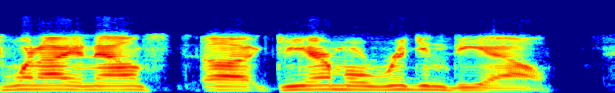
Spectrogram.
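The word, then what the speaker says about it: Rigondeaux: I announced uh GMO Riendial. The way his name is spelled, it looks like Riendo, right? Right. But I went to him and he said, "My name is GMO Riendial."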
